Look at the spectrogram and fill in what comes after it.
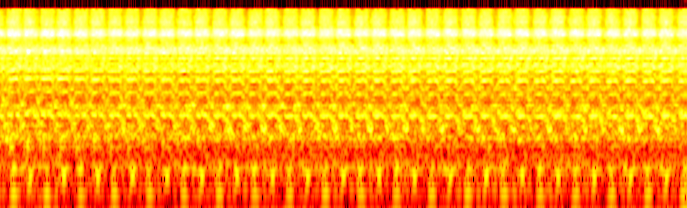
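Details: Old Bolens tractor cold-starting after about a month unused, battery on a charger, throttle up and choke on, recorded from the cab: fast, uneven, strained chuffing as the cranky cold engine struggles to catch and run.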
